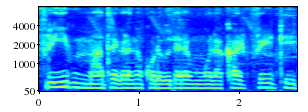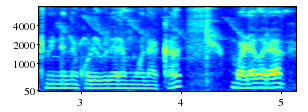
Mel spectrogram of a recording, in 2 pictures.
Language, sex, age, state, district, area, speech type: Kannada, male, 18-30, Karnataka, Chikkaballapur, urban, spontaneous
